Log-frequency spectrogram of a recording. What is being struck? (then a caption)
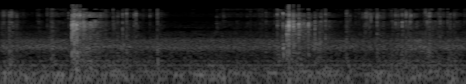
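Bar of soap. A blade cuts a grid into a solid orange and white striped soap bar held in the hand, and small cubes crumble off. Two sharp, bright crunching bursts stand out over a steady bed of fine, high crackling and crumbling.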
